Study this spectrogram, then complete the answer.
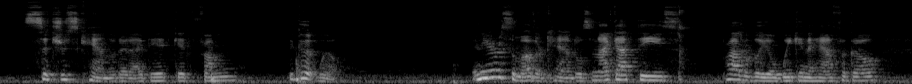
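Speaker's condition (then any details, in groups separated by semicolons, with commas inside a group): No condition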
